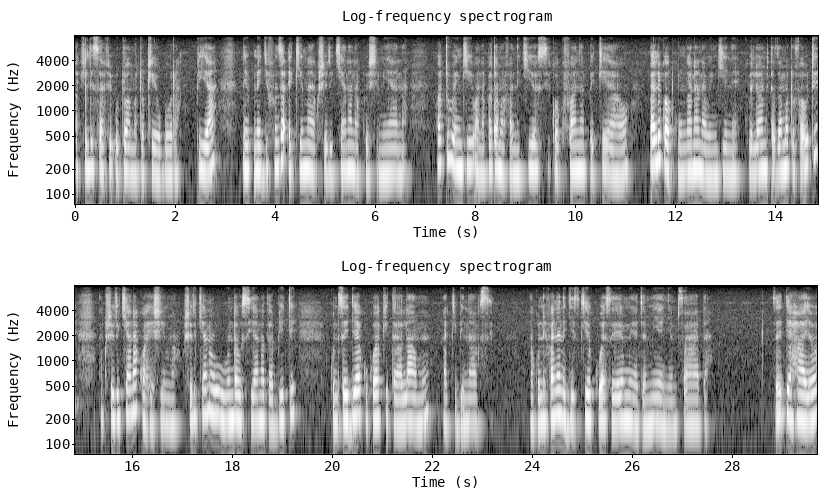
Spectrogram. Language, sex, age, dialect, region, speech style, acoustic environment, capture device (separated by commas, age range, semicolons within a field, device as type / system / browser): Swahili, male, 25-34, Kenya - Nairobi Sheng-influenced, Kenya, relaxed, nature, mobile / Linux / Chrome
